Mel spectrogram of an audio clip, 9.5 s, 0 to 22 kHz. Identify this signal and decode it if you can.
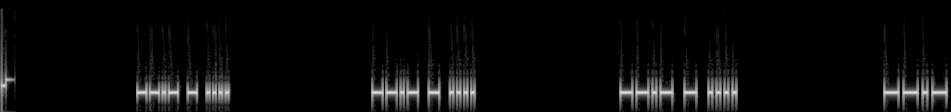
Morse code, heard as a keyed tone, about 34 wpm, 700 Hz. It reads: QTH QTH QTH Q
